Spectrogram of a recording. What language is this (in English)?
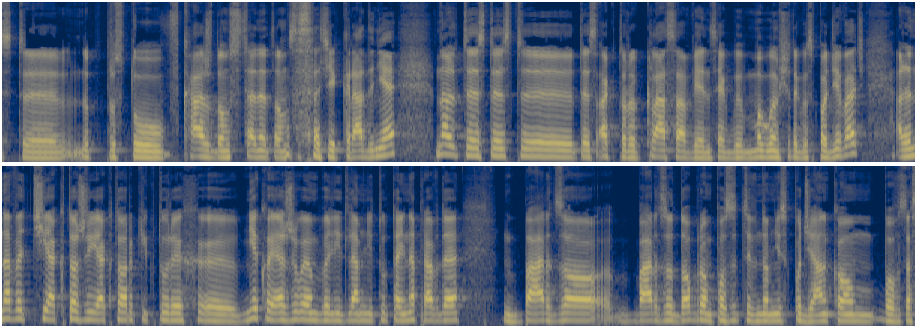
Polish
